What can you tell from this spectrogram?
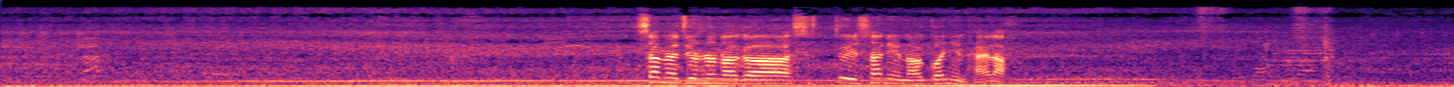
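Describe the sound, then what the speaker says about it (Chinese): Vehicles idle in a traffic jam at the Zheduo Mountain summit, a low steady engine rumble with a faint whine, while a person talks over it in the middle. "折多山山顶堵车了"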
